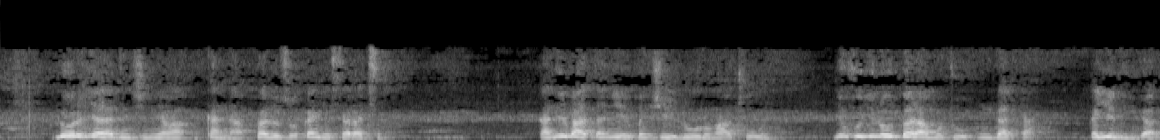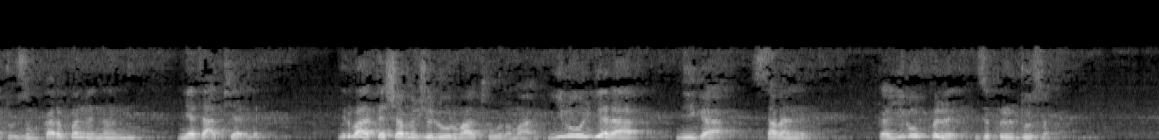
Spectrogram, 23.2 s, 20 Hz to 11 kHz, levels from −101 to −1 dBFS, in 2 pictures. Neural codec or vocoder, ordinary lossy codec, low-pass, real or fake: codec, 16 kHz, 8 kbps, FreqCodec, smaller model; MP3, 32 kbps; 7.2 kHz; fake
